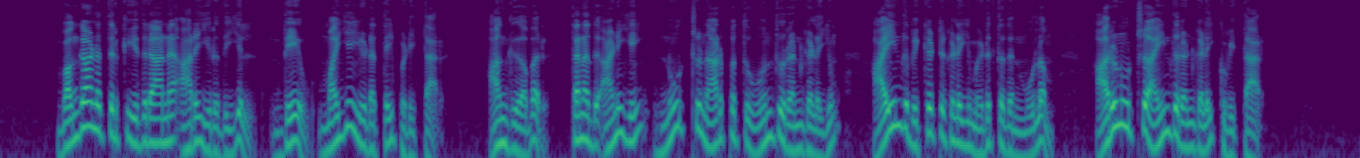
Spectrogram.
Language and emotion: Tamil, neutral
